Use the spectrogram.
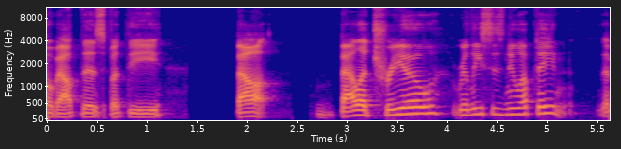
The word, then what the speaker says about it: Balatro: this, if I'm not mispronouncing this Balatrio game, it's got a new Blatro. Joker mechanic. Balatro.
